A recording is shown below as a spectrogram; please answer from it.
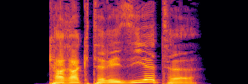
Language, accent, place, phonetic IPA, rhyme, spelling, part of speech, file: German, Germany, Berlin, [kaʁakteʁiˈziːɐ̯tə], -iːɐ̯tə, charakterisierte, adjective / verb, De-charakterisierte.ogg
- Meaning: inflection of charakterisieren: 1. first/third-person singular preterite 2. first/third-person singular subjunctive II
